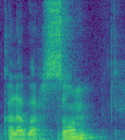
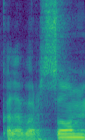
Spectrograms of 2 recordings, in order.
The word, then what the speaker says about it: Calabarzon: So if you're talking of Calabarzon, you have the first syllable of Cal, or not Cal, Ka, so Ca, so it's written Calabarzon like this.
